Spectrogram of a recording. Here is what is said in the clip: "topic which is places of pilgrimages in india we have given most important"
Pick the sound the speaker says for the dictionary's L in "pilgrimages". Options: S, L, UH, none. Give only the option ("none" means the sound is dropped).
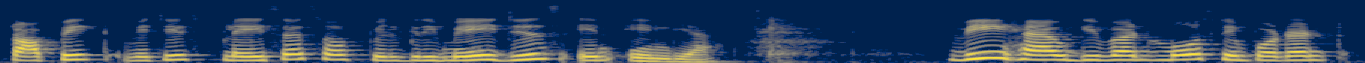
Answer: L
